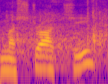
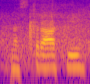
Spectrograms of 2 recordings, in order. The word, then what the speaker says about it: Mastracci: toward the net by Mastracci. Well, Mastracchi. Anyway, it's a good Italian name. Usually I pronounce the Italian names with the Italian pronunciation.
